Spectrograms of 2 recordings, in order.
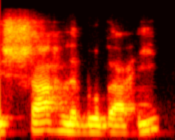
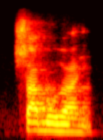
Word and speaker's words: Charles Bovary: sa façon de parler au lieu de bien prononcer charles bovary chabot vannes et donc ça spa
